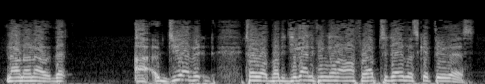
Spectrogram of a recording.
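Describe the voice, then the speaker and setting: A folksy man hosts a live call-in radio show. His voice sits a little high and sounds dry and close. He talks in an exasperated way, repeating himself as he explains things. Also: steady tone, rapid-fire, a little mellow, no echo, low-quality recording.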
